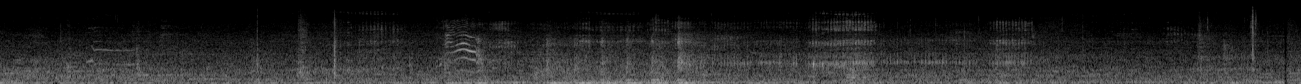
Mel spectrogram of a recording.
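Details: Berlin, a stray cat in Istanbul, waits for breakfast among other cats, giving one short wavering meow midway through, with a few faint mews around it over steady street and traffic rumble.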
